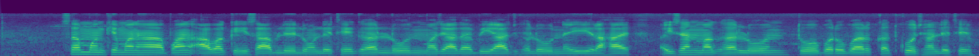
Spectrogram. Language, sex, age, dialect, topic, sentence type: Chhattisgarhi, male, 18-24, Western/Budati/Khatahi, banking, statement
